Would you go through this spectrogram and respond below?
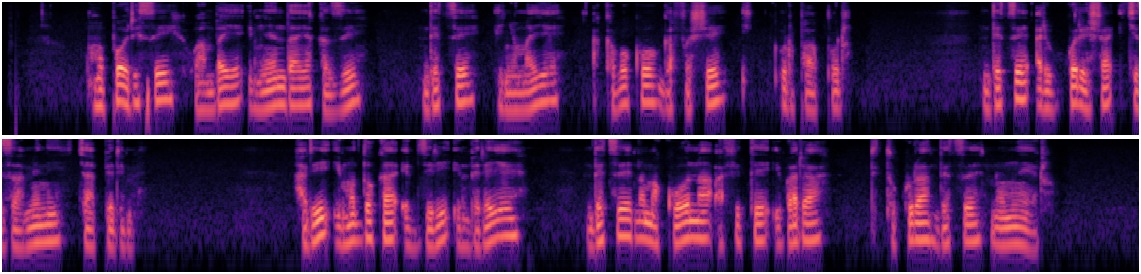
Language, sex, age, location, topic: Kinyarwanda, male, 25-35, Kigali, government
